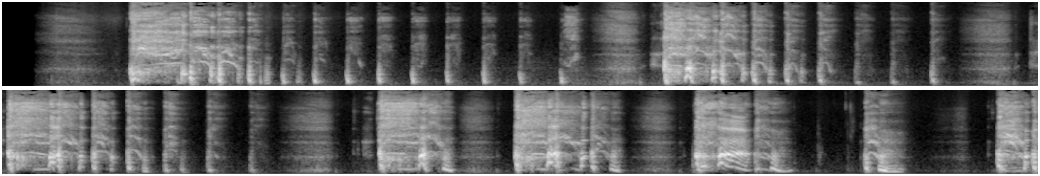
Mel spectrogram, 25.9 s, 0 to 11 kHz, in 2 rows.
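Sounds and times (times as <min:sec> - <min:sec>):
drawn-in breaths: 0:00.4 - 0:01.4, 0:07.4 - 0:08.1, 0:12.0 - 0:12.7, 0:16.4 - 0:17.2, 0:18.7 - 0:19.2, 0:20.8 - 0:21.4
person coughing: 0:01.6 - 0:07.3, 0:08.2 - 0:11.8, 0:12.9 - 0:16.3, 0:17.7 - 0:18.6, 0:19.4 - 0:20.8, 0:21.6 - 0:22.8, 0:23.8 - 0:24.3, 0:25.4 - 0:25.9.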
